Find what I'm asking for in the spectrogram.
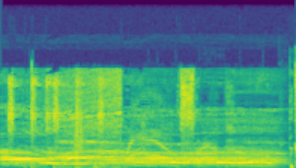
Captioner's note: Will yelling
